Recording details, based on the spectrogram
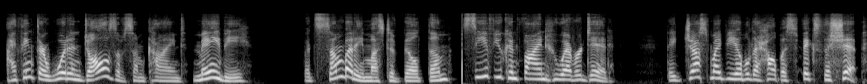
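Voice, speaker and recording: Spirited, high-voiced young American adventurer. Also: female voice, sing-song, moderate pace, fairly bright tone, no echo, clean studio sound. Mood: dry, sardonic. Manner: wry, sassy, instructive. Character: spirited, capable young woman adventurer, wry and encouraging. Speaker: video game character voice actress. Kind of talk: animated video game voice lines.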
